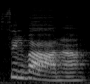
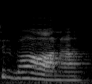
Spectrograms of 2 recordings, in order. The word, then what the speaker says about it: Silvana: you guys don't know how to pronounce my name it's Silvana it's Italian that's why you have to do your hands like this Silvana we're gonna have three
